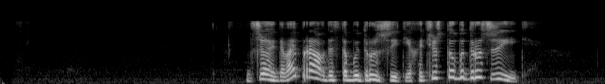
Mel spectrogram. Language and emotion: Russian, positive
